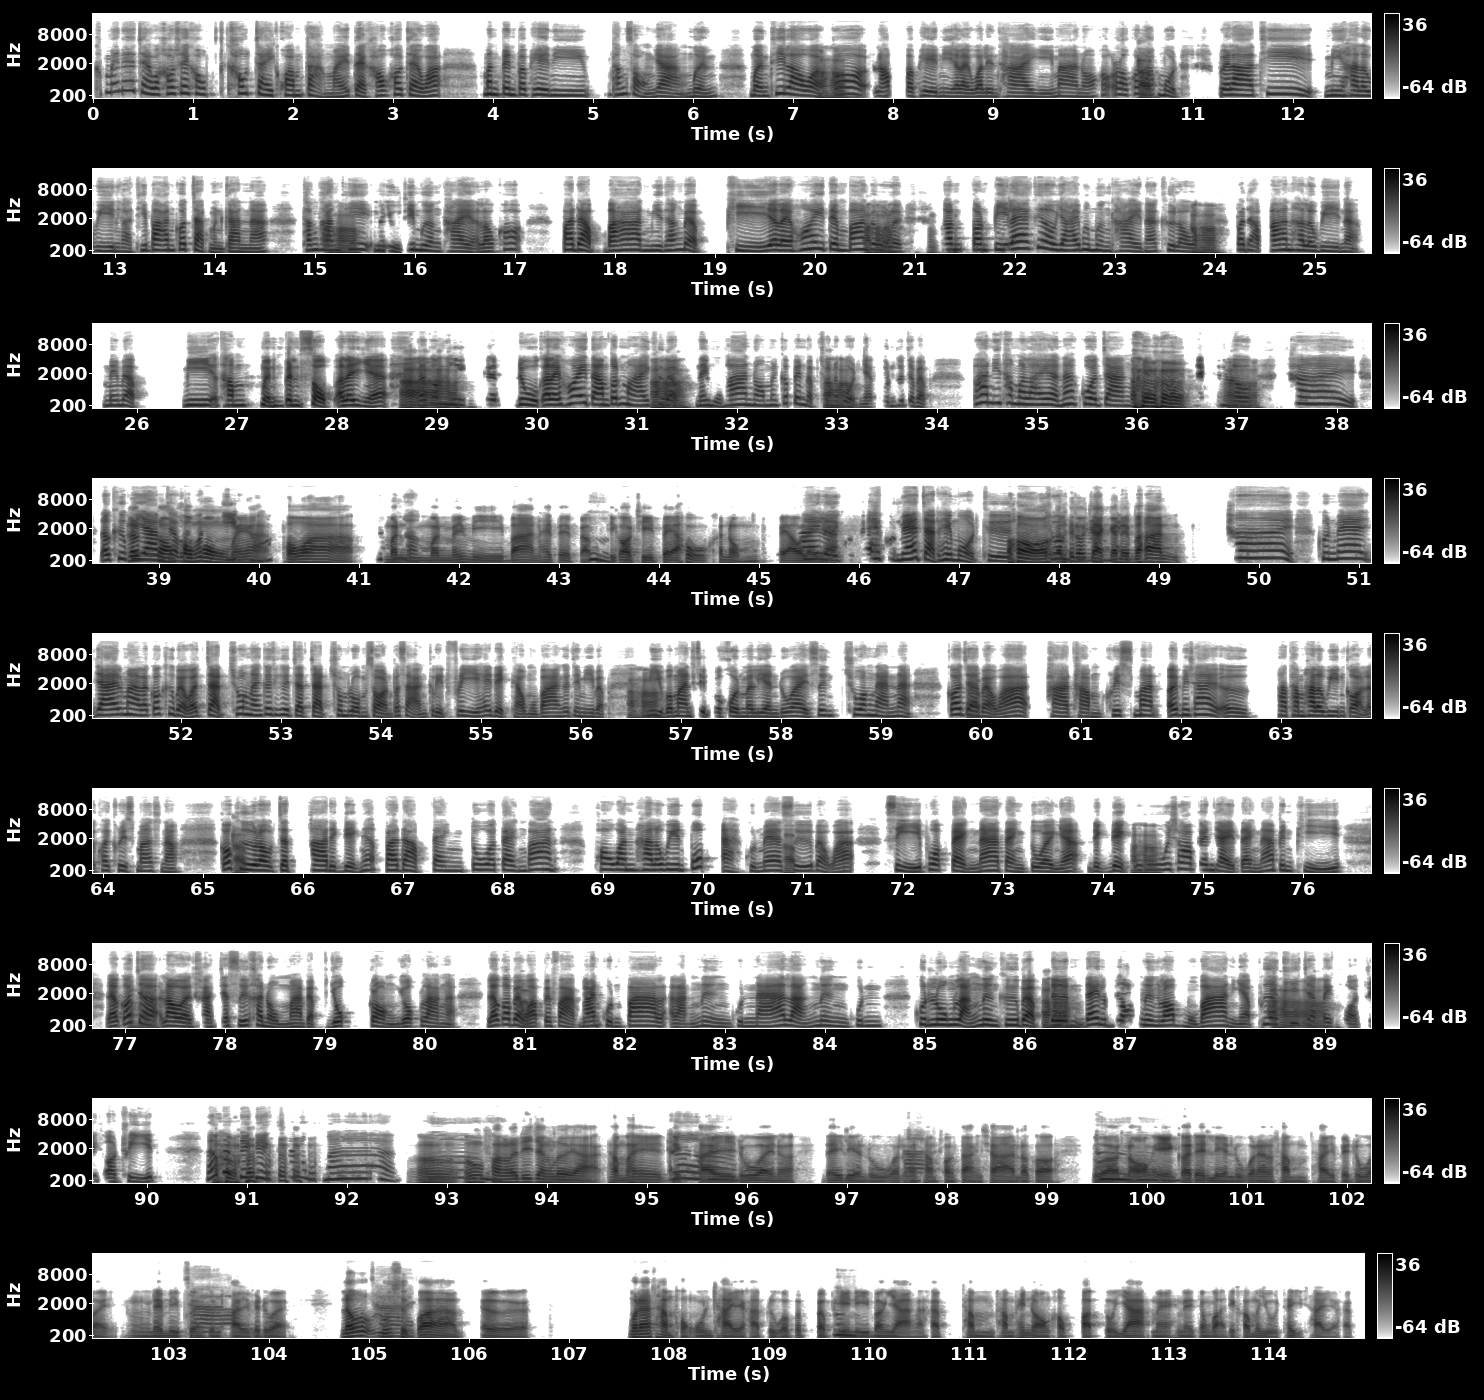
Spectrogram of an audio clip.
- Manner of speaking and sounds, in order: chuckle; chuckle; in English: "keep"; in English: "trick or treat"; laughing while speaking: "ไปเอาขนม"; laughing while speaking: "คุณแม่"; laughing while speaking: "อ๋อ ก็เลยต้องจัดกันในบ้าน"; in English: "บล็อก"; in English: "trick or treat"; chuckle; put-on voice: "แล้วแบบเด็ก ๆ"
- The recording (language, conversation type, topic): Thai, podcast, คุณอยากให้ลูกหลานสืบทอดมรดกทางวัฒนธรรมอย่างไรบ้าง?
